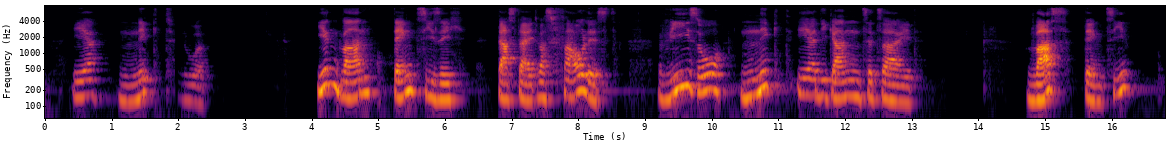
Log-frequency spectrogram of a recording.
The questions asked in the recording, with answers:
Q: Was denkt sie?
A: Dass etwas faul ist. Sie denkt, dass etwas faul ist, also nicht stimmt.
